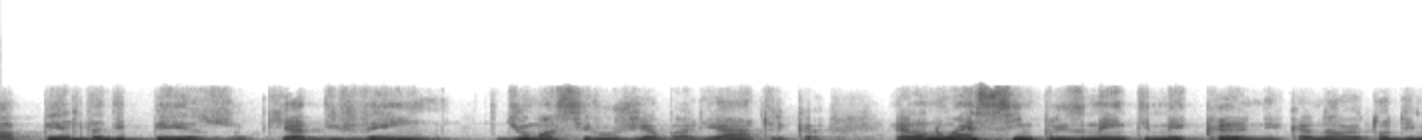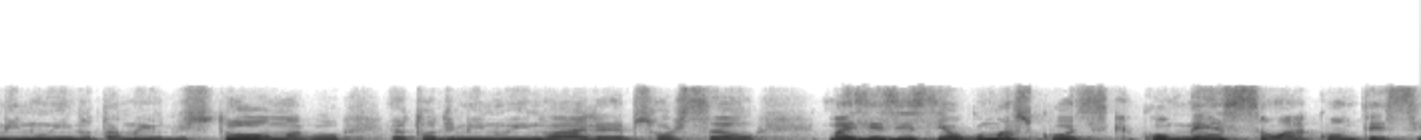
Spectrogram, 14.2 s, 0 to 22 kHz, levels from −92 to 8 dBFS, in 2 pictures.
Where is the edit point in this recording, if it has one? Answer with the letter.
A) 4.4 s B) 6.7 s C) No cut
C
